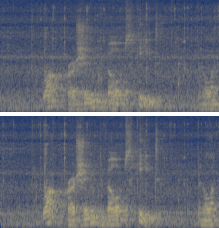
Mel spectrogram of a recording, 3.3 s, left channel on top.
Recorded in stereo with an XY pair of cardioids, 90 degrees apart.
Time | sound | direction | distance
0.6 | a man speaking | 40° right | 1.7 m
